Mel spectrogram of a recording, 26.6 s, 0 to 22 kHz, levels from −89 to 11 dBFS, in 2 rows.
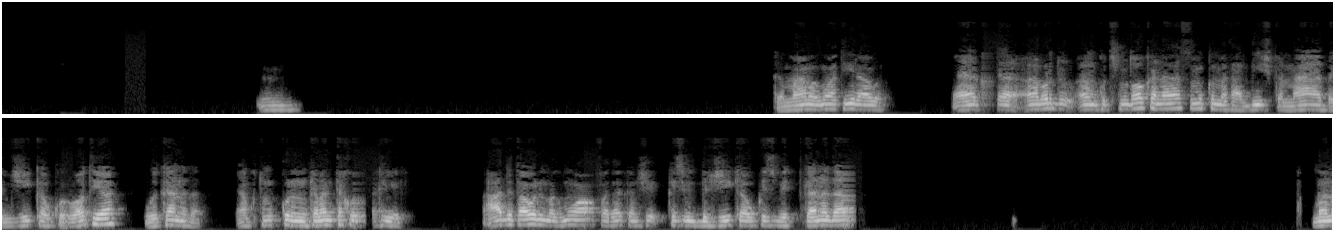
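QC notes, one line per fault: throughout: low-delay AAC compression. Rough, grainy speech with noise between harmonics and a synthetic top band, likely from short-frame AAC-ELD at a low rate, around 32 kbps.
1.23–1.43, 9.81–10.01, 13.91–14.01, 16.83–17.09, 19.13–19.27, 21.73–21.90 s: AAC frame loss with concealment. Smeared, noisy, phasey patches of 60 to 200 ms where the decoder rebuilt missing frames from the last good spectrum.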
